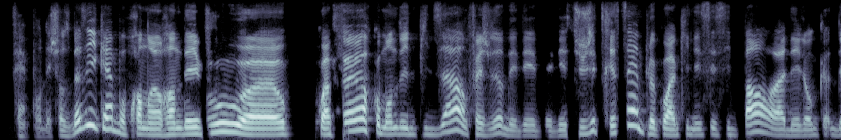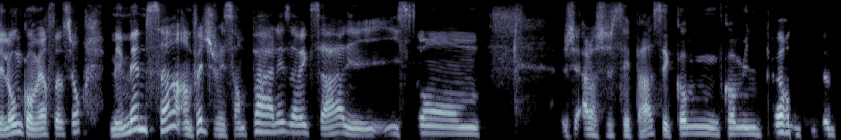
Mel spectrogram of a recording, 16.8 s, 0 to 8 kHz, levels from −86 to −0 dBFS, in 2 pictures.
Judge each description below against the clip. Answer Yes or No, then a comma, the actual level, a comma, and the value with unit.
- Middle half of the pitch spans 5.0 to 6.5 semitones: Yes, average, 5.3 semitones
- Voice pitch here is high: No, low, 135 Hz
